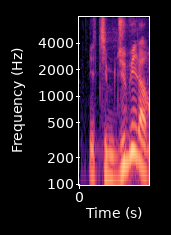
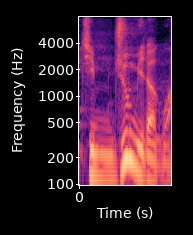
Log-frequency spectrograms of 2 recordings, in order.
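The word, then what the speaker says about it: צמצום: 이게 발음 기호로는 TS가 되기 때문에 사실은 짐보다는 침과 짐의 중간쯤 되는 그런 발음을 하시면 되는데 침춤이라고 읽기에는 좀 그렇고 우리나라 발음을 못하는 그런 언어들이 많이 있어요. 짐줌이라고 그냥 읽겠습니다.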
